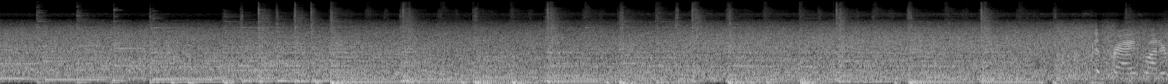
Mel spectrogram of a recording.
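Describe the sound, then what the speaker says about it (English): Cooper Creek Falls, a waterfall along the Lewis River Trail in Gifford Pinchot National Forest, roars as a steady, loud broadband rush of falling water, continuous and close throughout. "Waterfall number 4, we've got Cooper Creek Falls."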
